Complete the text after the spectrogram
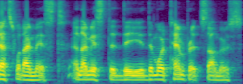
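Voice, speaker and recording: A man speaks with a Swedish accent. His pace is moderate. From Sweden. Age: 30s. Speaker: self-improvement vlogger. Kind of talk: personal vlog monologue. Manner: hesitant, many fillers.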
